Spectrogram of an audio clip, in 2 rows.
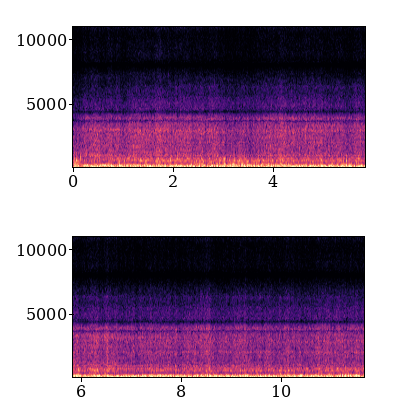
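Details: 1985 Buick Grand National (turbo V6): a steady, even low rumble with no knocks, misses or hunting, and good vacuum. A smooth, healthy cold idle.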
